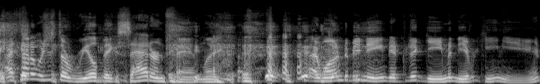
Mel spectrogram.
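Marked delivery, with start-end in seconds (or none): 2.0-5.4 best-effort put-on Norwegian accent. Joking about a big Saturn fan who wanted the game's name: Norwegian accent. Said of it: "This is my best Norwegian accent".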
